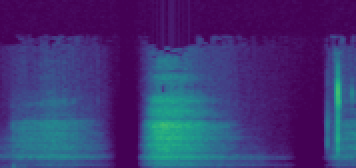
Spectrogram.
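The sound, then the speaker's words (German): A voice imitates a sleeper's heavy breathing: two long, airy breaths in a slow rhythm, then the start of a third, with no talking. “Und wenn ich dann atme, weil ich, schla ich äh, manchmal schnarche ich, also vor allem, wenn ich das getrunken habe oder keine Ahnung, aber äh, sonst mache ich jetzt halt Atemgeräusche so.”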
